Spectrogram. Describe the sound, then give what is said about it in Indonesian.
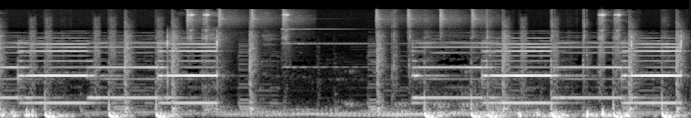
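A toy fire truck siren plays electronic, stepped tones that repeat in a loud, tinny pattern, with a brief dip in the middle before the siren resumes. “coba kalau bunyi ini bunyi motor bunyi mobil firefighter”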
